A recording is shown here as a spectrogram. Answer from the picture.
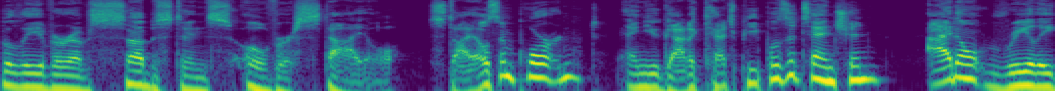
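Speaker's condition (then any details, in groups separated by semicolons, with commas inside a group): No condition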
